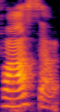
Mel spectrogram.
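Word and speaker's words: Wasser: খেয়াল করছেন হয়তো বা, যখন আমি এখানে ভাসার, এই যে ভাসার যখন আমি উচ্চারণ করছি তখন কিন্তু এই যে আরটাকে কিন্তু আমি উচ্চারণ করি নাই ওইভাবে, কি বলছিলাম, ভাষা, তাই বলছিলাম না? ভাষা, হ্যাঁ, ভাষা, যে আরটা খুব আস্তে আস্তে, ভাষা মানে হচ্ছে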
